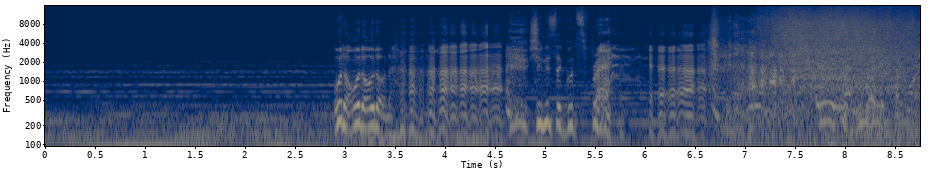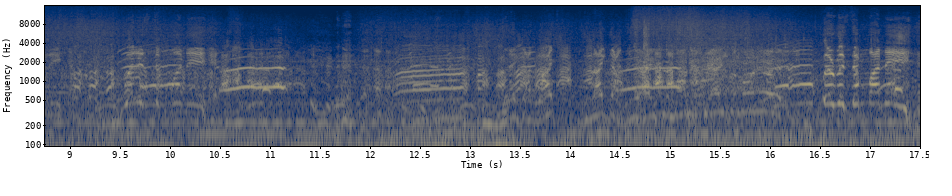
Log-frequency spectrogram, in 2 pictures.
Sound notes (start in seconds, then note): 3.3 laughing; 6.7 water spraying; 10.9 ominous music; 12.0 laughing maniacally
